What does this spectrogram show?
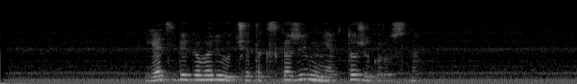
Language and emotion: Russian, sad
